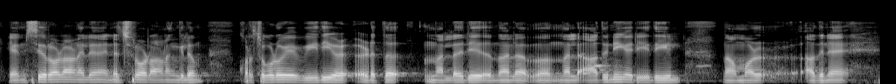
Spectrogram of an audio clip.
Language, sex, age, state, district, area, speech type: Malayalam, male, 45-60, Kerala, Pathanamthitta, rural, spontaneous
